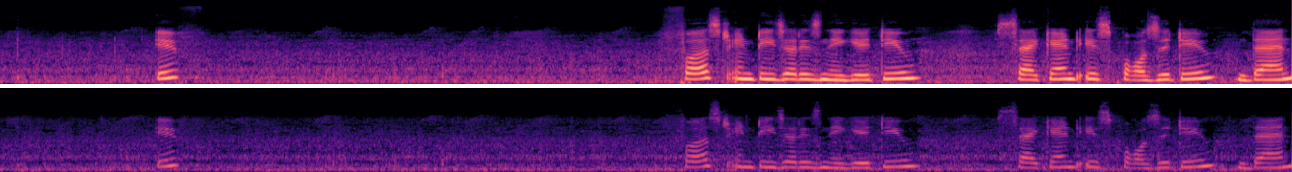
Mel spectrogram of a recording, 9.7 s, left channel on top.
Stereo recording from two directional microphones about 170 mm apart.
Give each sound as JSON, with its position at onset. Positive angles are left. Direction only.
{"t": 1.1, "sound": "speech", "side_deg": 50}
{"t": 5.1, "sound": "a woman's voice", "side_deg": 50}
